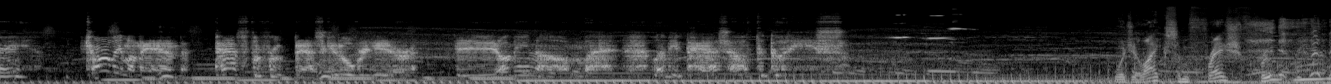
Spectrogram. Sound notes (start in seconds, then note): 8.2 distant screaming; 8.8 loudspeaker squeaks off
